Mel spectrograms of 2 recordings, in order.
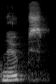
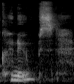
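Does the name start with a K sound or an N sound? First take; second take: N sound; K sound. First: The name begins with an N sound. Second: The name begins with a sounded K. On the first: This is probably the actual name. "It's probably called Noops" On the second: This is the preferred, playful way to say it. "she likes to call Canoops"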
